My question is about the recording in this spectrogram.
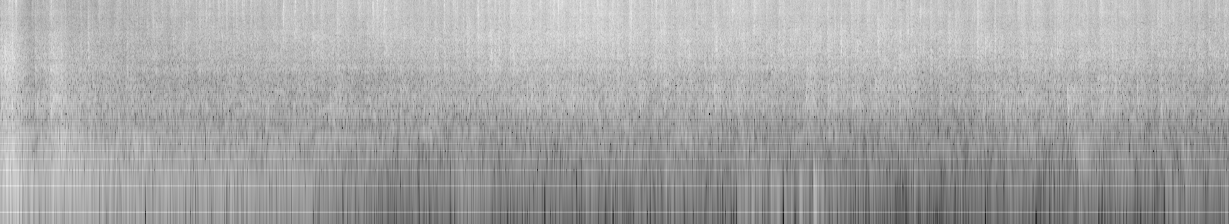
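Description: Audience applause in a school hall, loudest at the start and fading over a few seconds into the steady murmur of a large crowd of children.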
